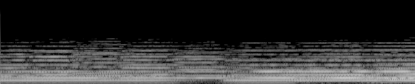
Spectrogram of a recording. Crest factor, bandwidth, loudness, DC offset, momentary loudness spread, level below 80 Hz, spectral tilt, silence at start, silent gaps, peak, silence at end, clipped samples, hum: 12 dB; 3.5 kHz; -21 LUFS; under 0.1%; 8 LU; -44 dBFS; -13.5 dB/octave; 0 s; none; -8 dBFS; 0 s; under 0.1%; none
